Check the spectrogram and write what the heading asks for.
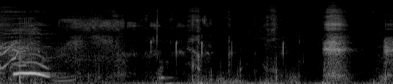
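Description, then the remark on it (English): A crisp, crunchy bite into an apple, followed by several wet chewing crunches and one louder crunch near the end, after a brief vocal hum at the start. “You can't see, but you're going to listen to this absolute crunch.”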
